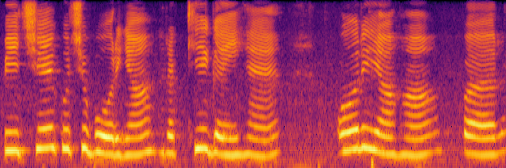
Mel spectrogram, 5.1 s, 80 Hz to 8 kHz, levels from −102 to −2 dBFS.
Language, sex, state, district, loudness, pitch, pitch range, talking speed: Hindi, female, Punjab, Pathankot, -13 LUFS, 275 Hz, 255-310 Hz, 105 wpm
